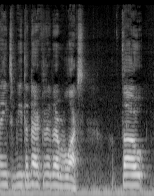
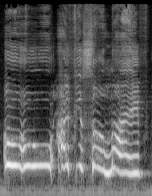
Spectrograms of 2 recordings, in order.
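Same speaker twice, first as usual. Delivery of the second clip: high character voice; 8 dB louder, slower than usual. Acted. Character voice in read story.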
